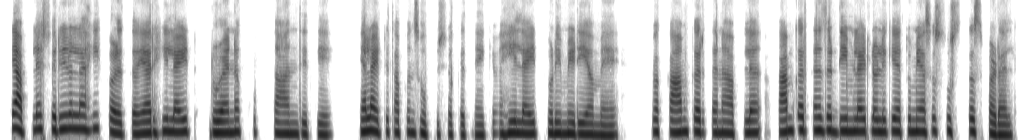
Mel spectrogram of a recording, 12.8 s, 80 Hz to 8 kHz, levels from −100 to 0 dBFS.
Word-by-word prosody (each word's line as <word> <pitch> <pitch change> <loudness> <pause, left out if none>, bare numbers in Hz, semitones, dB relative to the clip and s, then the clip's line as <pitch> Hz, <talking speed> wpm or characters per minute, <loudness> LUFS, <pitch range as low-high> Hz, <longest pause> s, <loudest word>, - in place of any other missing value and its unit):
ते 270 - +2
आपल्या 245 +1 +3
शरीरालाही 255 +1 +1
कळतं, 180 -2 +1
यार 190 +1 +3
ही 215 -1 +2
लाईट 210 0 +3 0.3
डोळ्यांना 195 +1 +4
खूप 205 -1 -17 0.2
ताण 185 -1 +1
देते. 170 -1 -4 0.4
या 215 - +5
लाईटीत 210 -2 +1
आपण 200 +1 -3
झोपू 180 -3 -3
शकत 165 0 -8
नाही 165 -1 -2
किंवा 180 +3 -8
ही 190 +1 +4
लाईट 185 -1 +2
थोडी 185 -1 +3
मीडियम 175 -2 +2
आहे 160 0 +1
किंवा 210 +6 -8 0.2
काम 200 +1 +3
करताना 195 -1 0
आपलं 200 +2 0 0.2
काम 210 +2 +3
करताना 235 0 +1
जर 235 - +3
डीम 220 -1 +3
लाईट 215 -1 +2
लावली 210 -1 +2
की 220 -1 +2
तुम्ही 215 0 +2
असं 210 +2 -1
सुस्तच 215 -1 -4
पडाल. 165 -3 +3
200 Hz, 180 wpm, -20 LUFS, 180-215 Hz, 0.4 s, या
